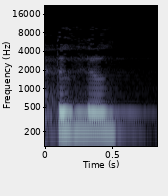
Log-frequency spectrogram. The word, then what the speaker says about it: tư lượng: Viết là tư lượng, nhưng đọc là tư lương.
